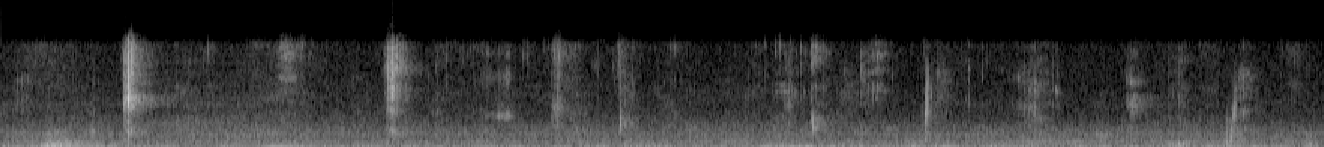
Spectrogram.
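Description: Close-miked eating sounds of rice and meat eaten by hand: chewing and mouth smacks with scattered small clicks, the sharpest about a second in and another a little before three seconds. A faint low hum lies underneath.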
